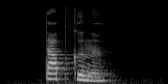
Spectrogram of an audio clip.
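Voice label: "тапкыны", Komi, female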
